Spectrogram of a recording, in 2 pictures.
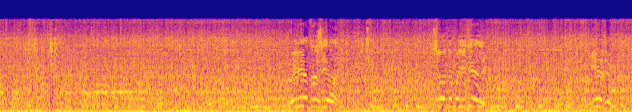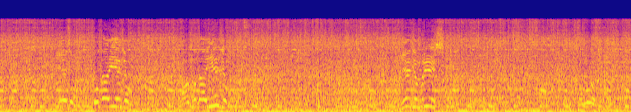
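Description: A tractor engine drones loudly and steadily.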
